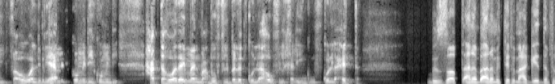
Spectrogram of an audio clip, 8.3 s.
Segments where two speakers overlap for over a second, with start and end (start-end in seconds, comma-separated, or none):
none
